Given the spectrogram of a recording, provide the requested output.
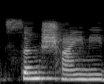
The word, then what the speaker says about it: sunshiny: Não esquece desse Y, tá? Sunshiny. Porque ele tá fazendo o adjetivo, lembra que eu falei pra você? Sunshine, termina com E e o E é mudo, seria o brilho do sol, tá? E sunshiny tá fazendo o adjetivo. Então, esse Y tem que aparecer. Sunshiny day, sunshiny day. Não é a sílaba tônica, mas tem que aparecer.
